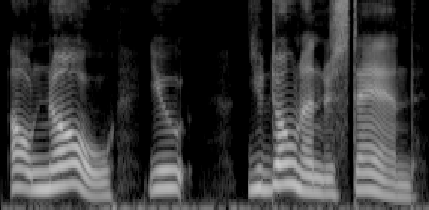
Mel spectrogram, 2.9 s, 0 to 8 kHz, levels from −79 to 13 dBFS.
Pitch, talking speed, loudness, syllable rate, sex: 195 Hz, 85 wpm, -17 LUFS, 3.8 syllables/s, female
